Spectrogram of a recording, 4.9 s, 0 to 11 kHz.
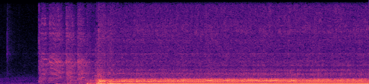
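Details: Honda CBR after a cam chain tensioner replacement, done for a buzz on the right side at 3000 rpm: the engine catches quickly, idles evenly and revs cleanly with no buzz or chain rattle.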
